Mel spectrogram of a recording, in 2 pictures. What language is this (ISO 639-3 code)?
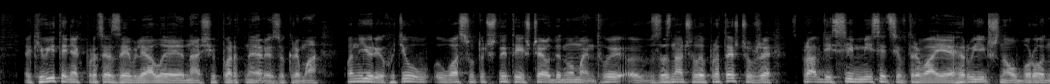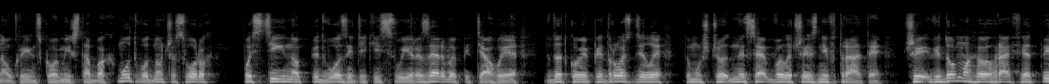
ukr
